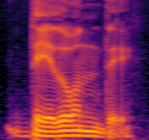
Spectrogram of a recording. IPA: de 'ðon.de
